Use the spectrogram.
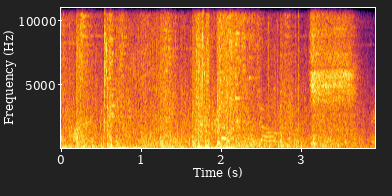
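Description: Rapid gunfire bursts and impacts in an Apex Legends battle royale match, dense and loud with crashing hits and mechanical clatter layered together, continuous for several seconds.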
